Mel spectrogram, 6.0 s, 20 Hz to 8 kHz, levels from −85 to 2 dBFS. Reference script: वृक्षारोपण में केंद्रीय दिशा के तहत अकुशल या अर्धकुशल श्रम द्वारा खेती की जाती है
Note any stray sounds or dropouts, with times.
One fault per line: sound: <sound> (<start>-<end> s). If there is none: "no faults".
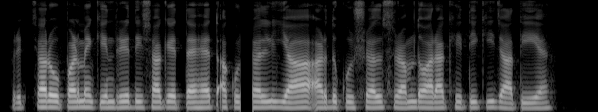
sound: dropout (2.4-2.5 s)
